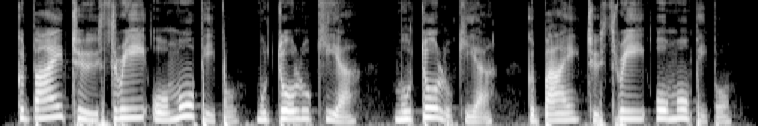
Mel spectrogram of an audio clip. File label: Niue goodbye to three or more; 2022 Pacific Language Weeks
